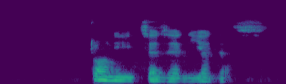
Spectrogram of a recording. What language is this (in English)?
Kabyle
